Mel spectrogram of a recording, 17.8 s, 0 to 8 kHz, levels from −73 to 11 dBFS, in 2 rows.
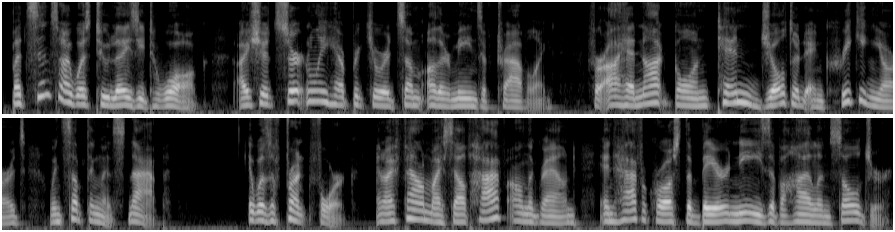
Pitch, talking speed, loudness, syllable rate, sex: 160 Hz, 180 wpm, -18 LUFS, 4.6 syllables/s, female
